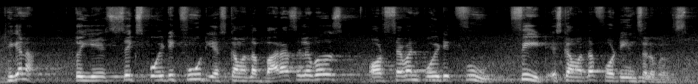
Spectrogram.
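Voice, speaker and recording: High-voiced male teacher counting aloud. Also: dark tone, in a large hall, slight background noise. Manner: explains step by step, counting aloud and checking understanding. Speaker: English teacher. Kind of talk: classroom lecture.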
